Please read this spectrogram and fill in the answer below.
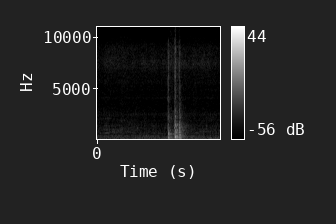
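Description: Faint steady hiss from lit gas stove burners, with a brief clatter of a few quick knocks about one and a half seconds in.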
